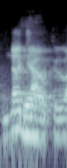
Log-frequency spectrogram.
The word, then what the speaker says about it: Njoku: Njoku, I heard him say it right the other day.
